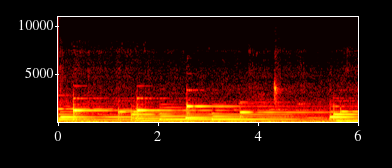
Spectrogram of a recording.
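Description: Background music: slow, gentle solo piano, single notes struck about every half second and left to ring, with a deeper chord near the end.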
